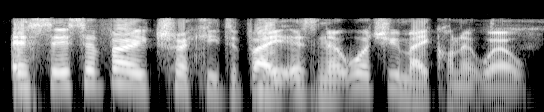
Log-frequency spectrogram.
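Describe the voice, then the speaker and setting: A man's voice: on the high side, sing-song, fast, pushed and bright, no echo. A man co-hosting a casual football podcast in a joking, teasing way. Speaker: podcast co-host. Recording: dull lo-fi sound, dry.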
